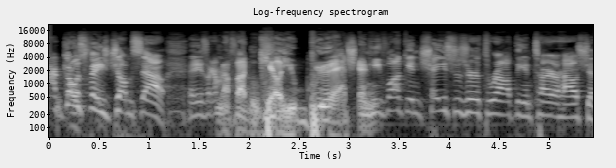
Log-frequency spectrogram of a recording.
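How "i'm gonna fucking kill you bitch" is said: loud, low mock villain threat; threatening killer. Ghostface attacking from the closet, threatening. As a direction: growl the threat like a movie killer.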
